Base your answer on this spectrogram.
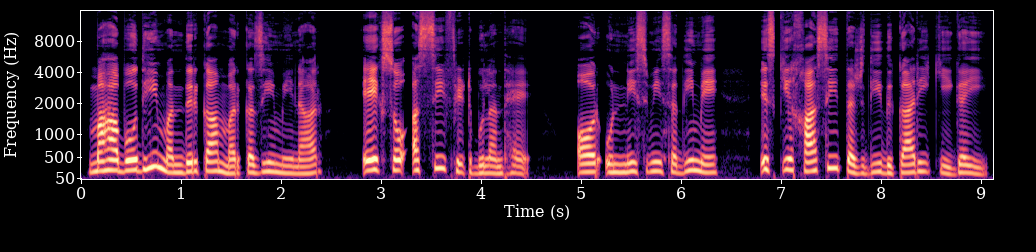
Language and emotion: Urdu, neutral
